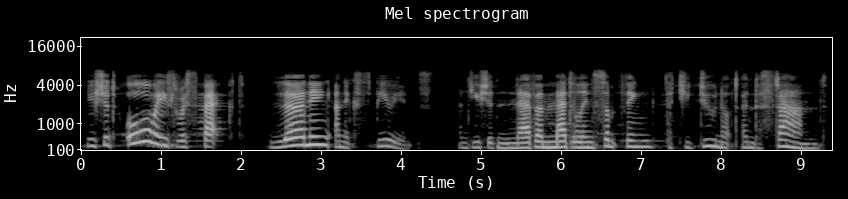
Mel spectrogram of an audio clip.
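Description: A woman narrating a scripted children's story as a storyteller, expressive and dramatic, with deliberate pauses. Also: medium pitch, no room sound. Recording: dull lo-fi audio with music.

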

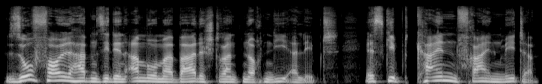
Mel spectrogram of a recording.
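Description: A man's voice: mid-range voice, moderate pace, fairly bright tone, no echo. Man reading an audiobook, dry studio sound. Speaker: author reading own audiobook. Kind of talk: scripted narration, audiobook crime novel.

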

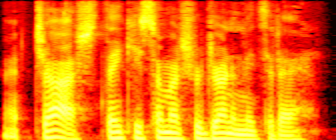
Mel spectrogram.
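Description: A man hosting an interview, asking brief, quick questions from a home studio at a desk mic. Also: mid-range voice, faint music behind. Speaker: podcast host. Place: home studio with colored lights, indoors. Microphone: desk mic on arm.

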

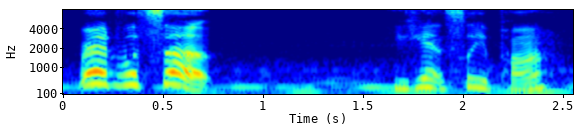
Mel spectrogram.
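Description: A woman voicing a sweet, bubbly young female crewmate in a comic dub, with a cutesy, expressive delivery. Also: high voice, a little slow, soft background music. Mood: sleepy, caring. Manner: cutesy, sing-song, expressive.

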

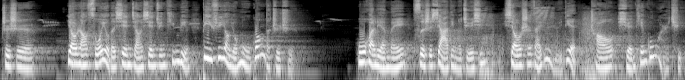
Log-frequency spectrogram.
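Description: A woman's voice: sits low, big pitch swings, unhurried, faint music behind. A woman reading scripted story narration in a dramatic audiobook style. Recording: long reverb, faint background noise.

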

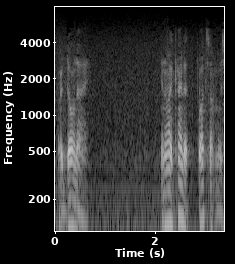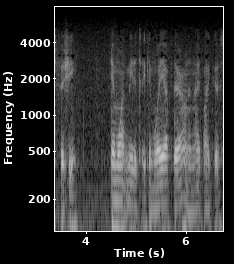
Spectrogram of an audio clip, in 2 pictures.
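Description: A man's voice: low voice, brisk, slight background noise. A man playing a defensive chauffeur in a 1940s television crime drama, talking in a casual, streetwise, evasive way. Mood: defensive, puzzled. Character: slangy, defensive male chauffeur under police questioning. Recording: muffled old film soundtrack.

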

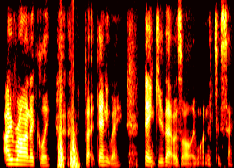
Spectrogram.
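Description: A woman's voice: lowish voice, fairly quick, gravelly, no echo. A woman from Newark speaking up in a video discussion, hesitant and reminiscing, with fillers. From Newark, New Jersey. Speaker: participant. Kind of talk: unscripted comment. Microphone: video call. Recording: dull, muffled call audio.

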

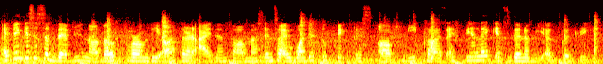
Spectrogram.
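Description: Young woman, casual bedroom vlog voice, rambling, over a clear lo-fi music bed. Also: medium pitch, lively intonation, moderate pace, hardly any pauses. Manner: chatty, rambling with restarts, switches to Tagalog phrases. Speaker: book vlogger. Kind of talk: casual talk to camera. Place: small bedroom, indoors.

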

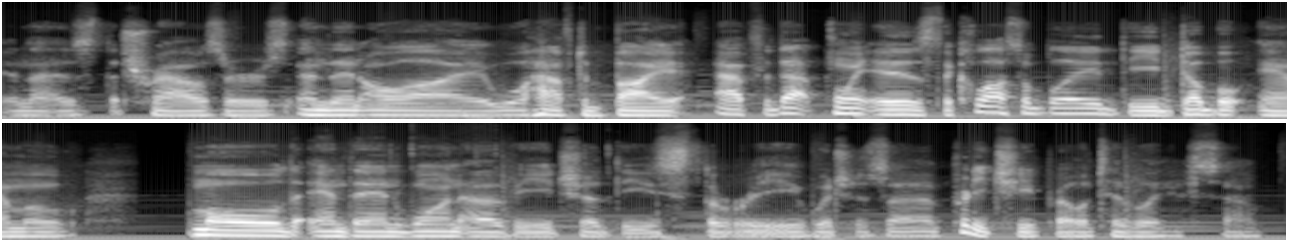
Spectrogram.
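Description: A young man with a raspy, hoarse voice from being ill, chatting casually over his gameplay and swearing now and then. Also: low-pitched, little pitch movement, a little slow, a little mellow, faint music behind. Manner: laid-back, swears casually. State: hoarse from illness. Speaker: gaming video creator.

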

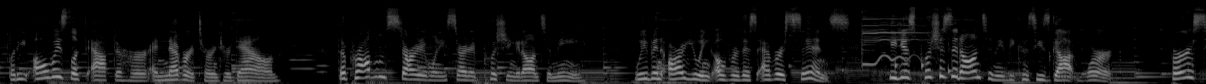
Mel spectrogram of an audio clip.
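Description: A woman's voice: medium pitch, natural voice. A woman voicing a put-upon young housewife, firm and exasperated, narrating her own story in a manga dub. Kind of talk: scripted first-person manga dub narration.

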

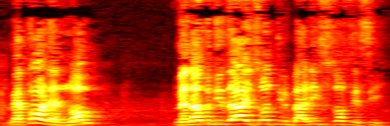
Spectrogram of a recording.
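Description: A man in his forties with an Ivorian French accent delivers an emphatic, indignant speech straight to his phone camera. His voice sits high for a man, and he keeps firing off rhetorical questions. It is recorded indoors in a room at home. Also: fast, a bit bright. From Côte d'Ivoire. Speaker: online commentator. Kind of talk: impassioned monologue to camera.

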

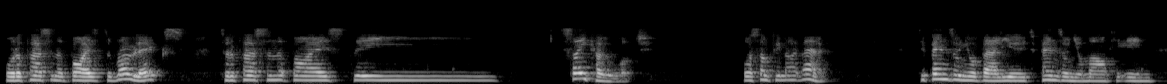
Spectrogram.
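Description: A middle-aged man talking casually and with opinion to a camera at home, like a personal trainer explaining his trade. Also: high voice. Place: bright furnished living room at home. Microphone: webcam mic at about arm's length. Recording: dull lo-fi webcam sound.

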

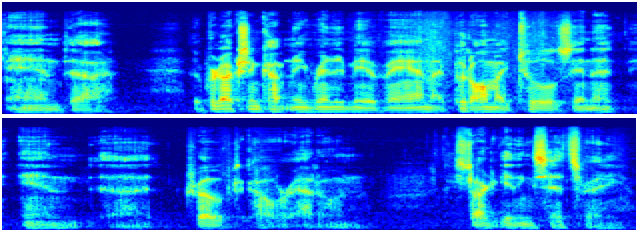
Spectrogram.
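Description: An older man, an art director, recalling his early film work in an unhurried, easygoing way with many fillers. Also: low voice, gravelly, fairly bright tone, husky. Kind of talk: reminiscing interview talk. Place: indoor room with plants.

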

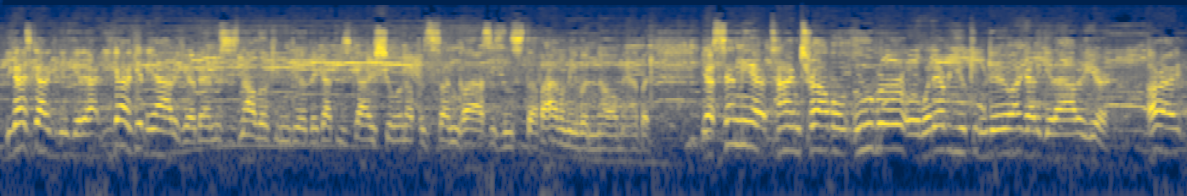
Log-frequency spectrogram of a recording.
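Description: A man's voice: high voice, lively intonation, quick pace, loud music behind the voice, poor audio. A man playing a panicky stranded slacker friend, pleading and rambling in a comedy radio skit.

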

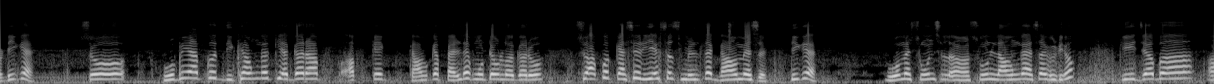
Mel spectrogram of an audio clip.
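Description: Young male motovlogger from Gujarat, chatty and excitable, high voice, muffled helmet-mic audio with wind. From Gujarat, India. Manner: chatty and excitable, calls viewers guys. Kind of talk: casual motovlog narration while riding. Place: outdoors on a moving motorbike.

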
